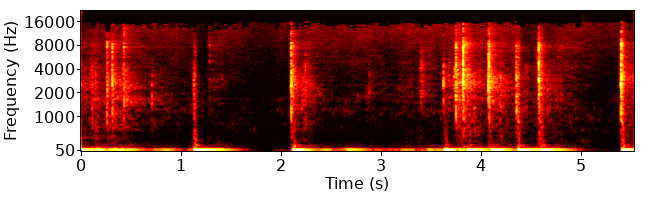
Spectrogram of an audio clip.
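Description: Fingers type C code on a computer keyboard in quick bursts of clicky keystrokes separated by short pauses. The typing is close and clear, with no talking over it.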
